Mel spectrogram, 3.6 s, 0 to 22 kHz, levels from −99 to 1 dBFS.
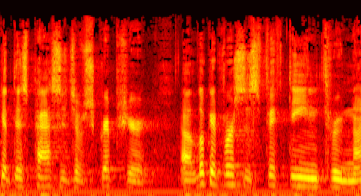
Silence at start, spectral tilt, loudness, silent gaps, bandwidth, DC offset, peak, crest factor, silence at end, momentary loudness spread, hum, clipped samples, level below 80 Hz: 0 s; -1 dB/octave; -25 LUFS; none; 16.5 kHz; under 0.1%; -6 dBFS; 22 dB; 0 s; 7 LU; none; under 0.1%; -54 dBFS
